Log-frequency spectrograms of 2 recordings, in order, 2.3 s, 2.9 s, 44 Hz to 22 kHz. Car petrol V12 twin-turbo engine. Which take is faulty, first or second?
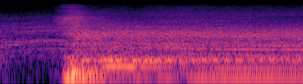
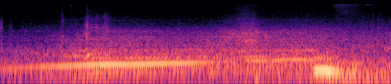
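second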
